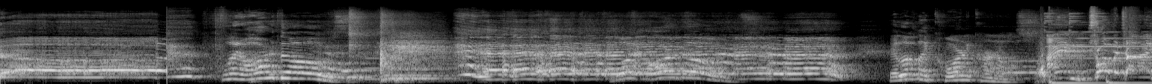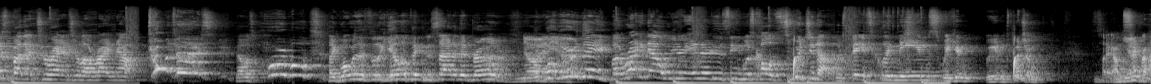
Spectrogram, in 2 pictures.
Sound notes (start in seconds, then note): 0.0 screaming; 4.6 moaning; 10.4 bell dings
